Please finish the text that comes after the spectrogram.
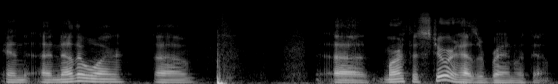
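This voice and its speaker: A man's voice: fairly low pitch, unhurried, a little mellow, smooth. A middle-aged man from California, a wine grape grower, telling long family stories in a casual interview with frequent restarts. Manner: rambling, restarts sentences often.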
